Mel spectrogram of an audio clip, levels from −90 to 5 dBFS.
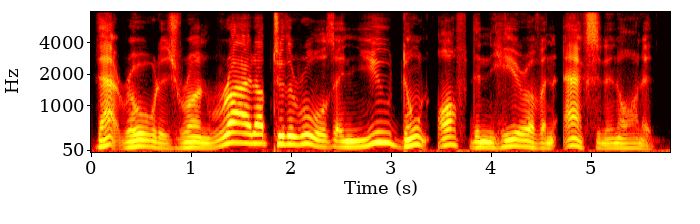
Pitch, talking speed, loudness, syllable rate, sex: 130 Hz, 195 wpm, -17 LUFS, 4.1 syllables/s, male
